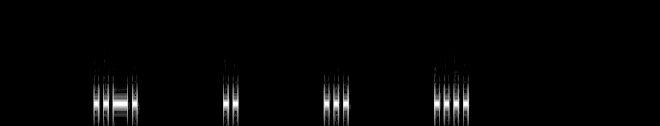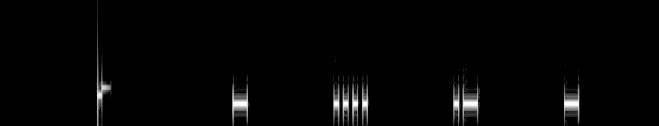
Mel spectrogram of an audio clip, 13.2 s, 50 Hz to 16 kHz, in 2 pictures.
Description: Morse code, heard as a keyed tone, about 25 wpm, spaced as for 9 wpm, 700 Hz. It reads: FISH THAT
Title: 6x Character Spacing - Top 500 Words - 25wpm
